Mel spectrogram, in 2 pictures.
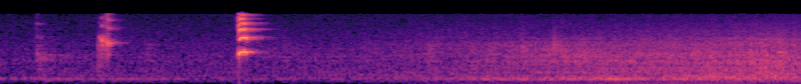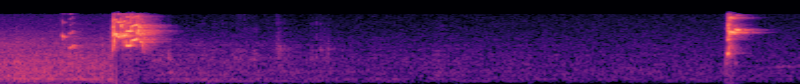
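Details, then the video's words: Several pet rosy-faced lovebirds, five kept together in a cage by a window, give sharp harsh chirps at irregular intervals, with a soft murmur of traffic and town noise in between. "Lovebird Chirping Sounds"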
